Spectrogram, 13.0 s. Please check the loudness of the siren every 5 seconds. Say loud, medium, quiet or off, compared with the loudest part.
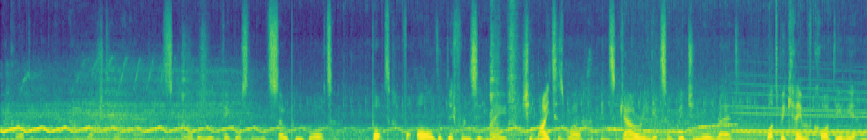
loud, medium, loud.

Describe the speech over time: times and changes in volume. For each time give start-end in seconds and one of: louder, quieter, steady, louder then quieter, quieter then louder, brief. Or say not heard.
0.0-12.9 louder.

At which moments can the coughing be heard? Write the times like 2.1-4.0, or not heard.
2.7-3.2, 7.3-8.0.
